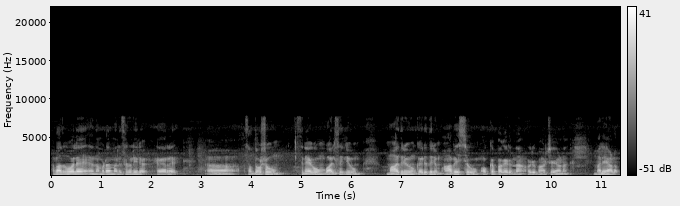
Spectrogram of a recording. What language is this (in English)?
Malayalam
